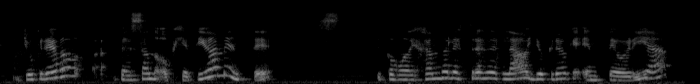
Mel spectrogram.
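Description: A woman speaks at a fairly slow pace with a Chilean accent. Her voice is high-pitched, and her intonation is lively. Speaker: singer, musician. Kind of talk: casual chat.

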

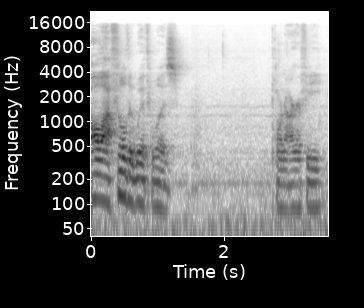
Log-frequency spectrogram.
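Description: A man with a Louisiana accent, with audible room echo. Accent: US Southern, Louisiana. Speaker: college student. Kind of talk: testimony.

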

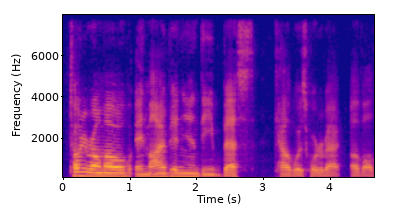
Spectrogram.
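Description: On a very clean recording with a silent background, a man with an American accent talks in an ordinary speaking voice at medium pitch with ordinary pitch variation. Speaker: sports card dealer. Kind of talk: recorded show-and-tell video.

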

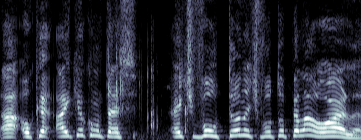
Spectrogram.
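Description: His pitch is extremely high for a man, with ordinary pitch variation. He speaks at a moderate pace. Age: 40s. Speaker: musician and live show host. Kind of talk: casual chat. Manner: animated.

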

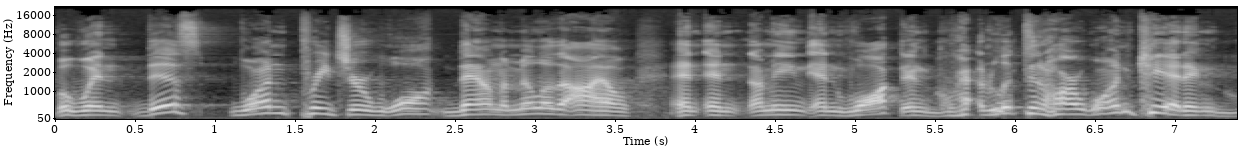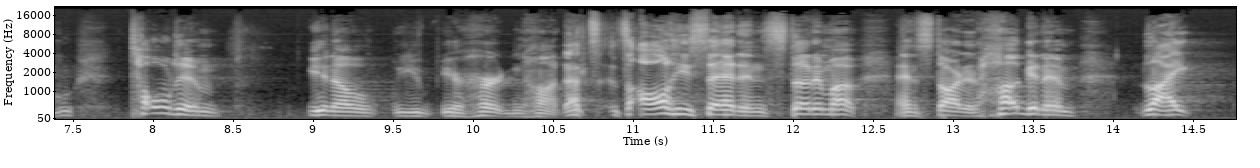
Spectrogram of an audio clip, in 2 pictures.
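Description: A man at a moderate pace, fairly high-pitched, with lively intonation. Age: 50s. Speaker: preacher. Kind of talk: sermon. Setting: church. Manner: loud, animated.

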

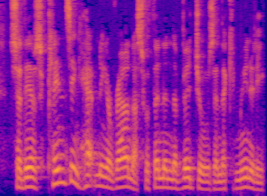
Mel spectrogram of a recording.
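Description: A man talks very fast with a New Zealand accent, at medium pitch and in a dark, mellow tone. The recording is very clean with a silent background. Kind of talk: prophetic exhortation monologue.

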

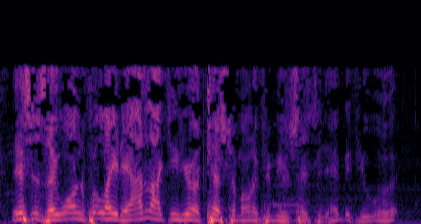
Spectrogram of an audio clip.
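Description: Over music in the background, a man with a warm tone speaks very fast with lively intonation. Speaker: pastor introducing the evangelist. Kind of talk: church service introduction with audience call-and-response. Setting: church. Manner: warm, emphatic, folksy.

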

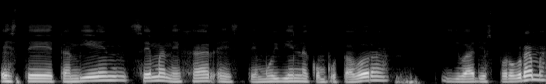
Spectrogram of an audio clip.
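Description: A man with a fairly high pitch draws out his words at a very slow pace. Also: ordinary pitch variation. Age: 20s. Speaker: job applicant. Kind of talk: mock job interview self-presentation. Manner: hesitant, many fillers.

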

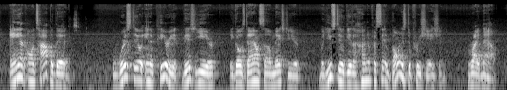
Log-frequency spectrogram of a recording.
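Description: Through noticeable background noise, a man talks at a moderate pace with a fairly high pitch and lively intonation. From Houston, Texas. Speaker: accountant and real estate investor. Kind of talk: casual interview chat.

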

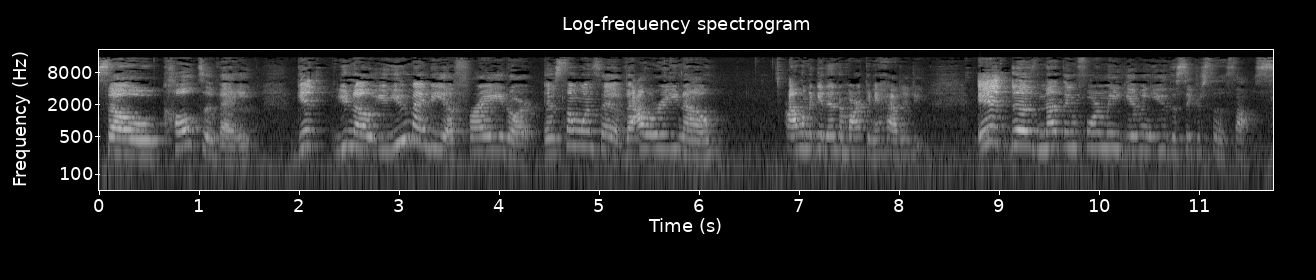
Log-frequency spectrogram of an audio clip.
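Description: Amid noticeable background noise and audible room echo, a woman speaks at a high pitch with lively intonation. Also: moderate pace. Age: young. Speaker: tourism consultant. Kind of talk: casual chat. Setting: office.

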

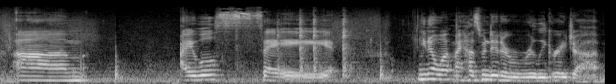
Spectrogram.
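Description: A woman with a slight Minnesota accent speaks in a fairly low pitch with fairly even intonation. Audible room echo and noticeable background noise fill the recording. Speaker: English teacher. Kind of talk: interview.

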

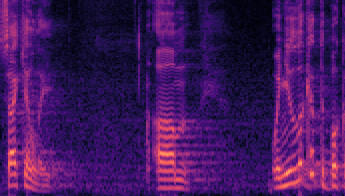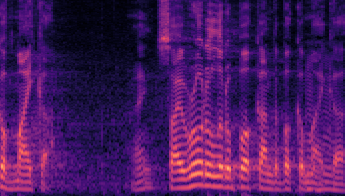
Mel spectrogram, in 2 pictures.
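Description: A man with an American accent and vocal fry, his pitch swinging very widely, with long, frequent pauses. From US East Coast. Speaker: pastor. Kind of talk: panel discussion. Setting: stage with audience.

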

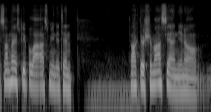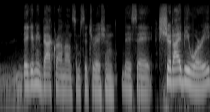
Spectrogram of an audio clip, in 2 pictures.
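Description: A plain, everyday voice with an American accent, moderate pace and ordinary pitch variation. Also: man, medium pitch for a man. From Los Angeles, US. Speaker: admissions consultant. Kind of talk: casual interview chat.

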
